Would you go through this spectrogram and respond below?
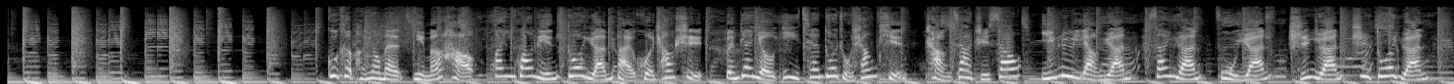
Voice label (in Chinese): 女 促销广告 活泼动感; 多元百货超市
